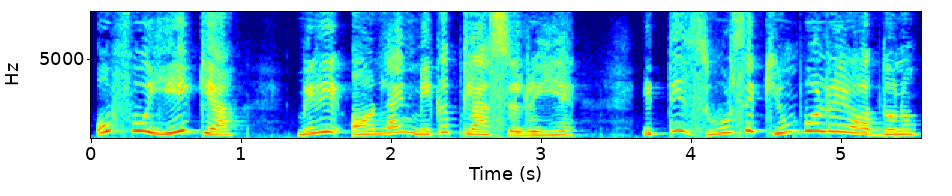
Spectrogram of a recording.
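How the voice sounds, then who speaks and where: A woman voicing a chatty, excitable young daughter-in-law in a family story, full of exclamations. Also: high voice, slow, pitched above the performer's own voice. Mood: annoyed. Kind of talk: acted dialogue in narrated Hindi family story.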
